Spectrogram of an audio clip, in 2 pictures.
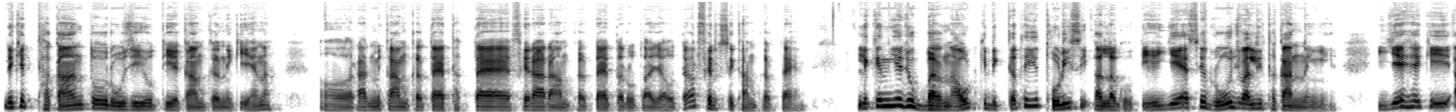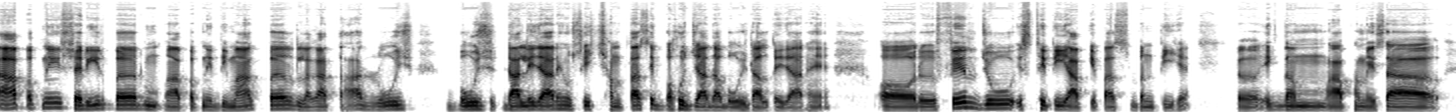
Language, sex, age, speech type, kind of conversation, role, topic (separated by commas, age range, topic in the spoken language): Hindi, male, 40-44, conversation, podcast, guest, जब आपको बर्नआउट का सामना करना पड़ा, तब आपने उससे निपटने के लिए क्या किया?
